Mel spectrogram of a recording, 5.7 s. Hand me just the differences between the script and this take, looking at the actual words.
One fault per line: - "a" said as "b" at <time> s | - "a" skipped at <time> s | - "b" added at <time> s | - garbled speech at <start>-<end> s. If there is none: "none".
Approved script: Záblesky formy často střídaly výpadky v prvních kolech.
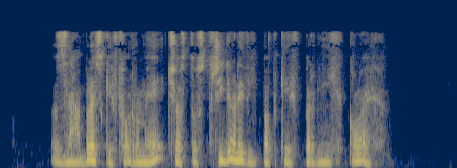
none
